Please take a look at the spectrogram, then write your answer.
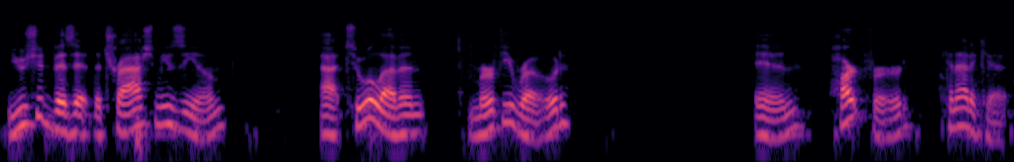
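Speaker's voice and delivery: You should visit read slowly, phrase by phrase; slow reread. Shown as a demonstration. Teacher rereading the sentence slowly while editing with the class. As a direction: reread it slowly, pausing to check each part. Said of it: "I'm reading over and over".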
